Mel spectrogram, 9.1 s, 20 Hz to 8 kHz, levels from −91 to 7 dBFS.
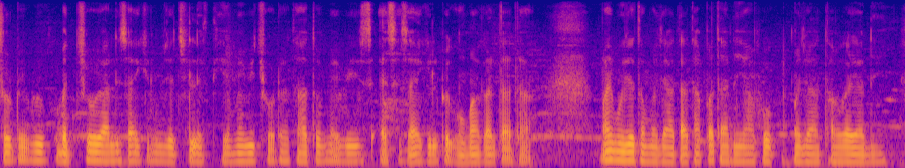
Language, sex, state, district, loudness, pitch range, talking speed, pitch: Hindi, male, Chandigarh, Chandigarh, -20 LUFS, 95-105 Hz, 250 wpm, 100 Hz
